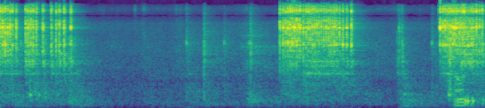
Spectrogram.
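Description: Ratchet wrench loosening nuts on the front end of a dirt track race car, bursts of rapid clicking ratcheting, loud and close, separated by quieter pauses with small metallic handling sounds.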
